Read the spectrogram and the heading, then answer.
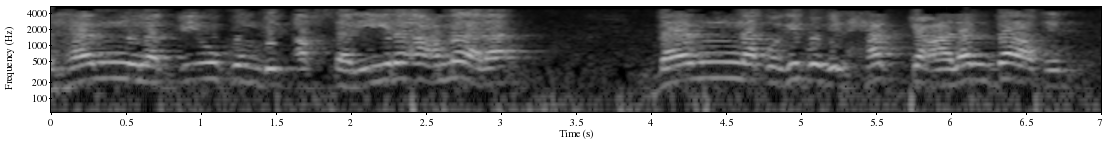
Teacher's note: واشتركت لام هل وبل في إدغام التاء والنون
